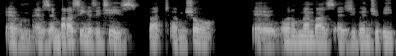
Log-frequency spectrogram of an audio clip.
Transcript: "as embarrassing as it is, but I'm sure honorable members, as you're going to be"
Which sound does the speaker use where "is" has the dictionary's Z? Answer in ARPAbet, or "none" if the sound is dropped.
Z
